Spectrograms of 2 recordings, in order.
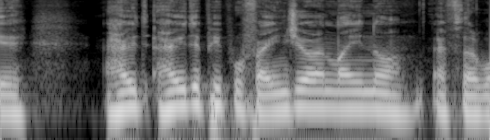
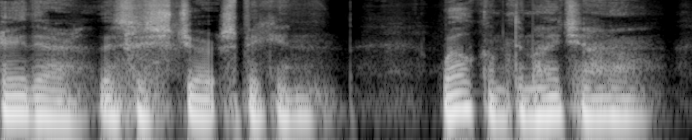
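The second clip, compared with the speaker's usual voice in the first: raised, put-on ASMR voice; 2 semitones lower, 5 dB louder than usual. Joking about doing voice work, trying a put-on asmr voice. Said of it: "something like A S M R".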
